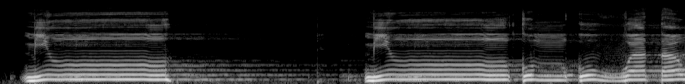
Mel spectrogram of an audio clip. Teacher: mim sukun bertemu qof. Idhar syafawi. Mim sukun dibaca jelas tanpa mendengung. · Iqfa hakiki. Kita samarkan bunyi nun sukun dan mendengung selama tiga harakat.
